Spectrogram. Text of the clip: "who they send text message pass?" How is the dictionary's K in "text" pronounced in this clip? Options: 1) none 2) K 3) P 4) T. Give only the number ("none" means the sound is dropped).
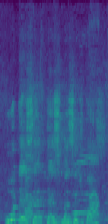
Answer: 1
